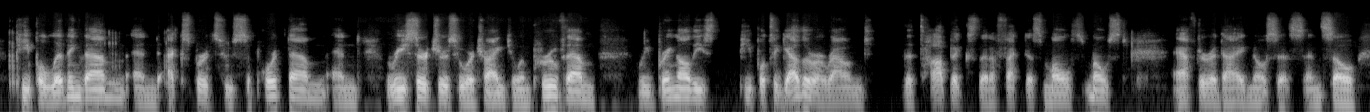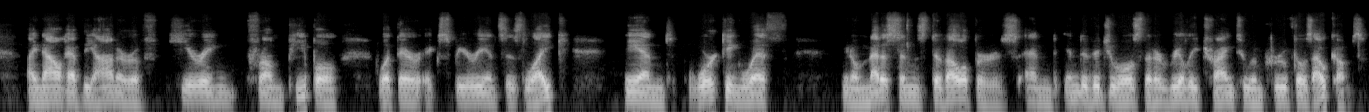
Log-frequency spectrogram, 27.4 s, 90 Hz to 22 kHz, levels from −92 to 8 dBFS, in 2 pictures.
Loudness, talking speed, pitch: -20 LUFS, 145 wpm, 95 Hz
